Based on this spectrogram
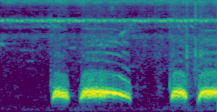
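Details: Decoy-luring spotted dove with a very big voice giving low mellow coos, a brief note followed by a sustained slightly falling coo, twice over.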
